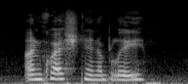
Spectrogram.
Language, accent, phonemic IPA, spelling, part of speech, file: English, US, /ʌnˈkwɛs.t͡ʃən.ə.bli/, unquestionably, adverb, En-us-unquestionably.ogg
- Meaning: 1. Without question; beyond doubt; indubitably 2. OK, right-on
